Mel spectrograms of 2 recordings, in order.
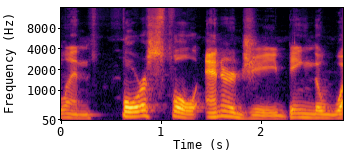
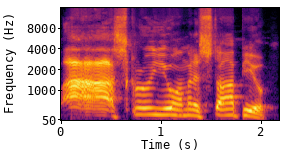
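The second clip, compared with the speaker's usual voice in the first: loud, high, hammed-up snarl; angry rock person; 9 semitones higher, 9 dB louder than usual. Angry person blocking someone's way, loud mock snarl. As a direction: bark it like a bully blocking the road. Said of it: "they come up and they go".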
